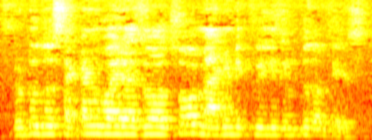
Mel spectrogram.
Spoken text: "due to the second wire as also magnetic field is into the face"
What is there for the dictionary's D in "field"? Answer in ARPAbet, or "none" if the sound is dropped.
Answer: none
